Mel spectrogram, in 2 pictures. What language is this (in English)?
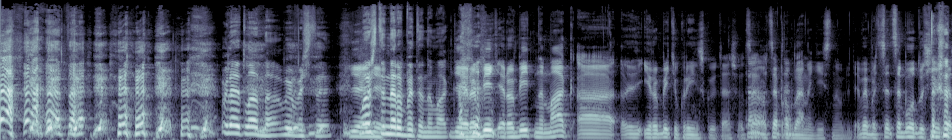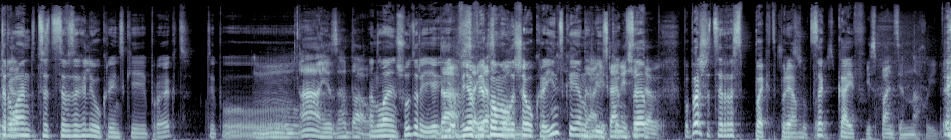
Ukrainian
